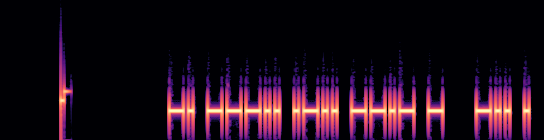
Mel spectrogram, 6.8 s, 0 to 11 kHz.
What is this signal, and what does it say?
Morse code, heard as a keyed tone, about 20 wpm, 700 Hz. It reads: N8LQT DE
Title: Practice QSO - Exchange 4 - Ending - 20wpm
